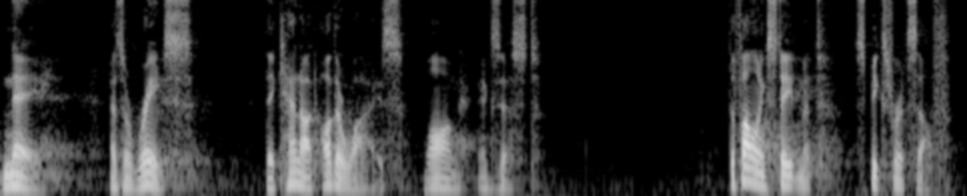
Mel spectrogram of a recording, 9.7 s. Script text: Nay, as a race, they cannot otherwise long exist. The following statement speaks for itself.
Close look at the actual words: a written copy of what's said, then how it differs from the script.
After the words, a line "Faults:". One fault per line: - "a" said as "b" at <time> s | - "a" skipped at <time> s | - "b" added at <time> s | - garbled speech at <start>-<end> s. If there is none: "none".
Nay, as a race, they cannot otherwise long exist. The following statement speaks for itself.
Faults:
none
